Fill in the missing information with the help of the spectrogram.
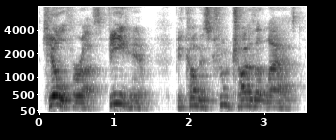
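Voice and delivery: loud, urgent creature demand; forceful, insistent exhortation; commanding. Acted. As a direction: order it like a cult emissary. Rat demands a sacrifice.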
